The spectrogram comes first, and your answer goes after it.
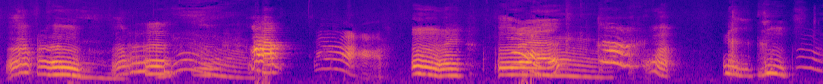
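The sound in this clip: Baby babbling with small cries from an infant not yet talking: a string of short, high, melodic vocal bursts with rising and falling pitch glides, separated by brief pauses, fairly loud throughout.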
